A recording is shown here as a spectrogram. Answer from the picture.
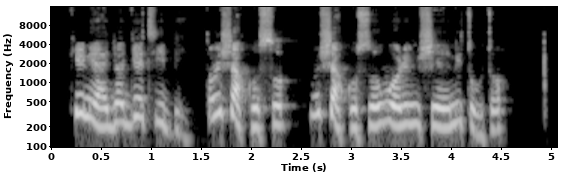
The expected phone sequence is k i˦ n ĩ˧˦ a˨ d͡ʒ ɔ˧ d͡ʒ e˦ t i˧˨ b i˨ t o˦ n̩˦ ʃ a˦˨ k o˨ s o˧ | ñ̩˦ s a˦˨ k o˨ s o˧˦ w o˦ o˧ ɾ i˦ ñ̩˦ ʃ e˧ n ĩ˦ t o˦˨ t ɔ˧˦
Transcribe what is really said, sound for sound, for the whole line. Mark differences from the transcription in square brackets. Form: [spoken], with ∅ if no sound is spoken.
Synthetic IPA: k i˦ n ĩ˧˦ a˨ d͡ʒ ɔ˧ d͡ʒ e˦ t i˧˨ b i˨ t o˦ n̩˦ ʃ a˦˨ k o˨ s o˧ | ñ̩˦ [ʃ] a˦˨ k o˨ s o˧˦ w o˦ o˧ ɾ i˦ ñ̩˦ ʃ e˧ n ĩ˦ t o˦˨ t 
